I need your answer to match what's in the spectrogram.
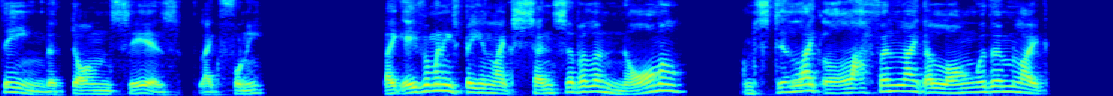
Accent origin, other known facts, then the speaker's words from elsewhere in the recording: Sunderland, North East England, United Kingdom; I'm from Sunderland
